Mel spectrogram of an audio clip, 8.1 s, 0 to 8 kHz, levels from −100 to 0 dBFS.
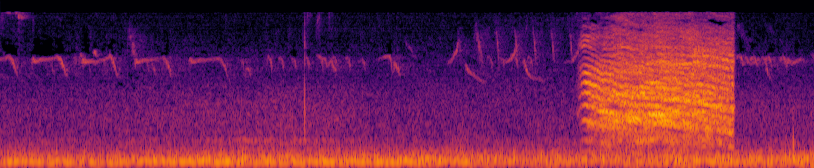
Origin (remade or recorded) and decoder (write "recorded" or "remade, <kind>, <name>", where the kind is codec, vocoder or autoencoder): remade, vocoder, Vocos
